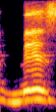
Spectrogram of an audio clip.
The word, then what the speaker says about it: Ms: মহিলাদেরকে অ্যাড্রেস করতে হয় মেজ দিয়ে। মেজ হচ্ছে MS, নট MRS, নট MISS। MS টাকে আমরা অনেকে মিস বলি, সেটা মিস নয়, সেটা হচ্ছে মেজ।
